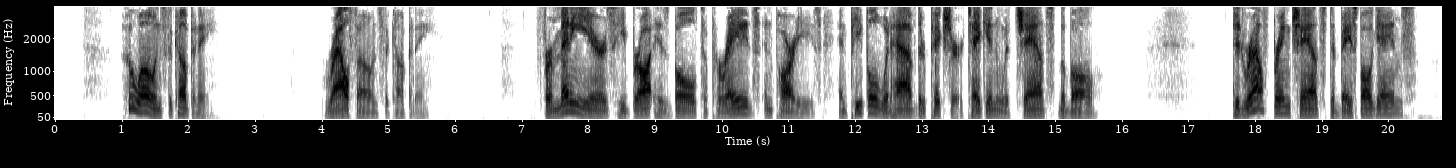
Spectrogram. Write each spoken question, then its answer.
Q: Did Ralph bring Chance to baseball games?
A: No, Ralph didn't bring Chance to baseball games.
